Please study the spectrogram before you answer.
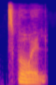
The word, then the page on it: spoil: Indian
